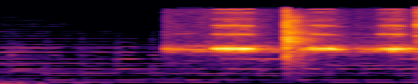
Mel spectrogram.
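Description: Cricket-chirp sound effect, the stock 'awkward silence' gag, cutting in suddenly about a second in: even, high chirps about three a second over faint held background music.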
